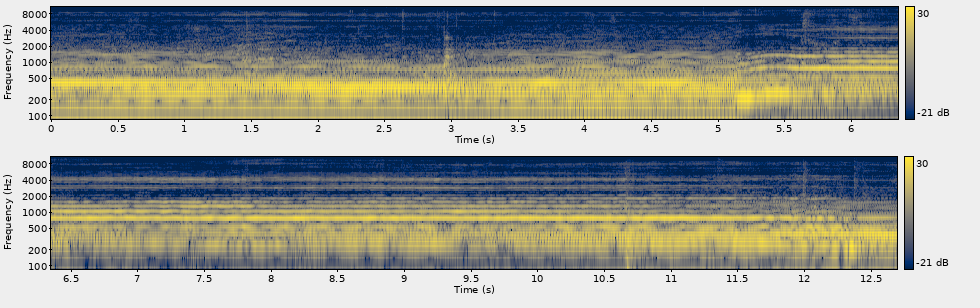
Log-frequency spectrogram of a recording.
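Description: Harmonium holding steady sustained notes while a woman sings the opening of a devotional abhang. About five seconds in, her voice slides up into one long held note.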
